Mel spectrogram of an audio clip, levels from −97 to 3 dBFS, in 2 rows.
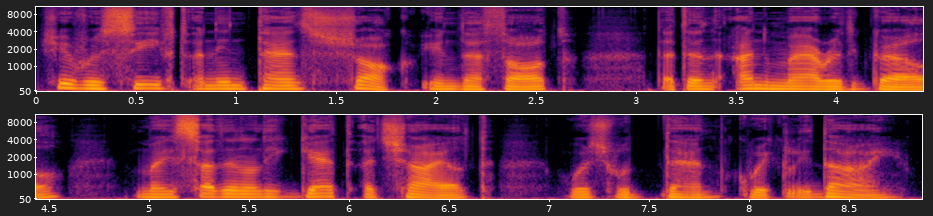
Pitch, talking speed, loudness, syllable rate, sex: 115 Hz, 150 wpm, -22 LUFS, 4.2 syllables/s, male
